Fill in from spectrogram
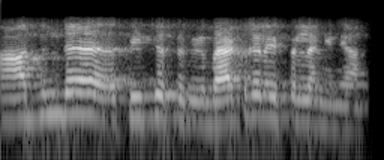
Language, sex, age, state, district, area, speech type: Malayalam, male, 18-30, Kerala, Kannur, rural, conversation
